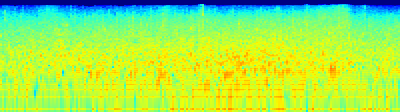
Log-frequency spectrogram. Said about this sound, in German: Der Ausfluss der Kläranlage Osnabrück. Hier fließt das gereinigte Wasser in einen Fluss, die Hase.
